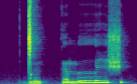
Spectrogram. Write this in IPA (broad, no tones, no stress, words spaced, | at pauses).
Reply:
ɡ͡ǀɛ̃kːɛ̃mlːiʃ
